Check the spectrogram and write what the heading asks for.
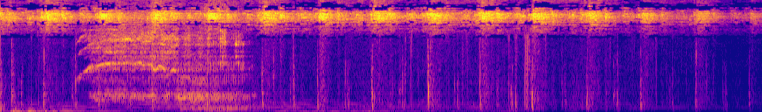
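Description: A horse gives a single loud whinny lasting about two seconds, its pitch rising and falling, over a steady shrill drone of insects that continues alone, with faint rustling or hoof sounds afterward.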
